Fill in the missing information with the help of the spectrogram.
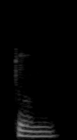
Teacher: tidak dibaca abadatum, tapi dia langsung masuk ke huruf ta.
